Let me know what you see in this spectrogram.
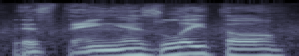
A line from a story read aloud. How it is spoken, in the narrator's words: laughed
